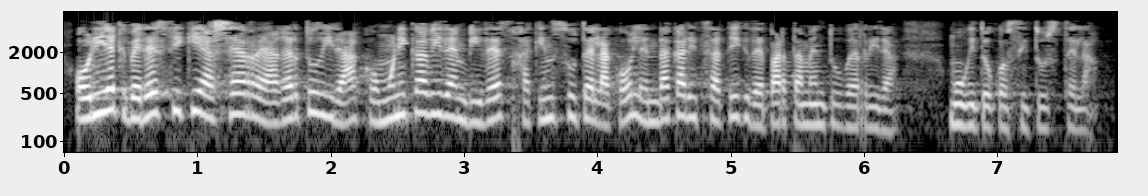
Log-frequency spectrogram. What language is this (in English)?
Basque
